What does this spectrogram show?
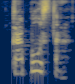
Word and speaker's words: капуста: Капуста. Кличемо її. Капуста. Наголошений у.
